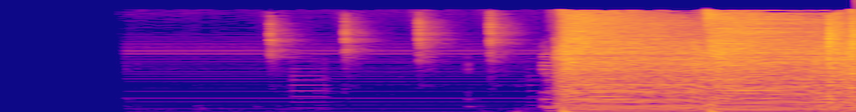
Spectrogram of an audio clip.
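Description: Silence, then faint amplifier hum and four quick evenly spaced count-in clicks, like drumsticks tapped together. A little under three seconds in, a garage-punk rock band comes in loud with distorted electric guitars and drums.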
